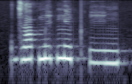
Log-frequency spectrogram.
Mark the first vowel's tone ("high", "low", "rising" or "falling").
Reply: high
